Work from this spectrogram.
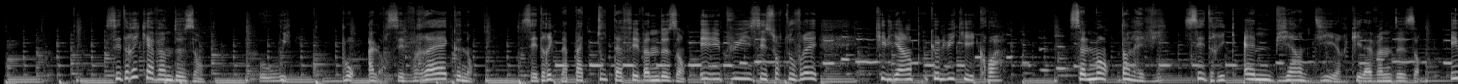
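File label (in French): Spot TV rigolote, voix off féminine; APP Mac Do; Complice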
